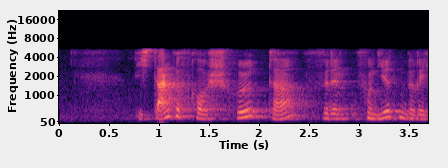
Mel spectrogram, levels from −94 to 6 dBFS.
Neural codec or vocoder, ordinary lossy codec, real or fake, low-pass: none; none; real; 5.4 kHz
